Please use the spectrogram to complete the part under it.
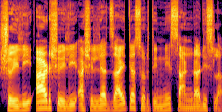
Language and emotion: Goan Konkani, neutral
